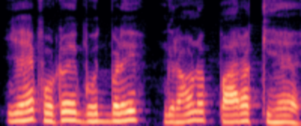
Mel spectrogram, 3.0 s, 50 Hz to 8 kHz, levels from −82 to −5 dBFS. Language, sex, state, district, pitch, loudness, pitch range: Hindi, male, Chhattisgarh, Raigarh, 180 Hz, -15 LUFS, 160-200 Hz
